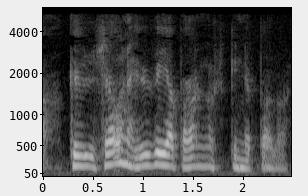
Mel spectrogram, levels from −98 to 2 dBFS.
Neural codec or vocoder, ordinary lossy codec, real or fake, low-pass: vocoder, 24 kHz, 100 mel bands, Vocos; MP3, 32 kbps; fake; 5.4 kHz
